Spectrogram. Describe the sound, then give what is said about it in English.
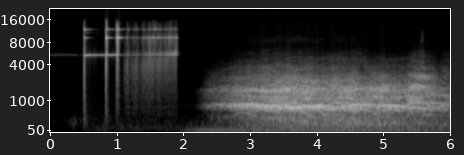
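Two penny coins, tossed in a game of two-up on Anzac Day, land with sharp metallic clinks, bouncing and ringing briefly before settling, followed by the steady murmur of a crowd. “Two-up, of course, is a gambling game that involves tossing two penny coins, ideally ones from 1915, in the air and betting on how they'll land.”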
